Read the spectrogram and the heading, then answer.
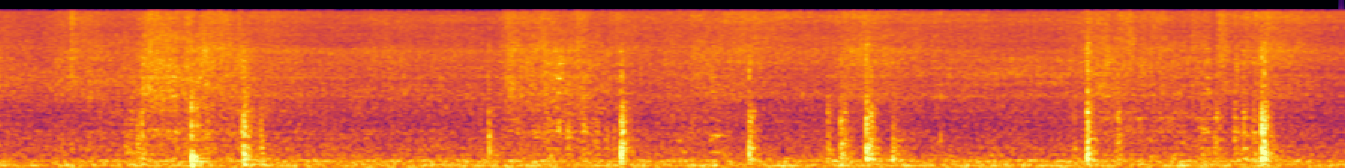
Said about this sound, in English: Meanwhile, while is that going, I'm gonna start cooking the steak. So nice hot pan.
